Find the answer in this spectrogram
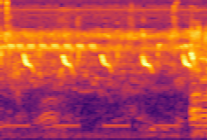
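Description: A small animal's short, high, falling chirp repeated steadily about three times a second, faint, with faint voices underneath.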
